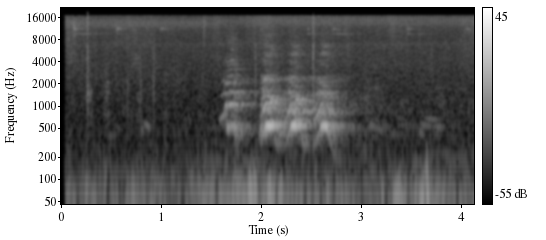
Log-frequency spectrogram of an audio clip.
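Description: A dog gives a quick run of about four short, high-pitched vocal sounds, about one and a half to three seconds in.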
